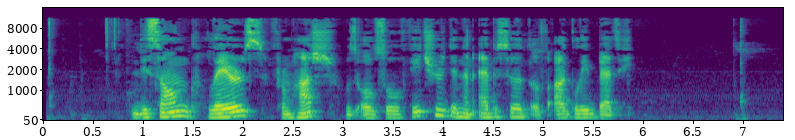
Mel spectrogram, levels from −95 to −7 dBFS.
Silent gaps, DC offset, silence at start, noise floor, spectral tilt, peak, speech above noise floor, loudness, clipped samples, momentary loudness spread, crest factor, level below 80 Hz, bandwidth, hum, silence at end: none; under 0.1%; 0.05 s; -66 dBFS; -3.5 dB/octave; -2 dBFS; 45 dB; -21 LUFS; under 0.1%; 13 LU; 22 dB; -60 dBFS; 11.5 kHz; none; 0.4 s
